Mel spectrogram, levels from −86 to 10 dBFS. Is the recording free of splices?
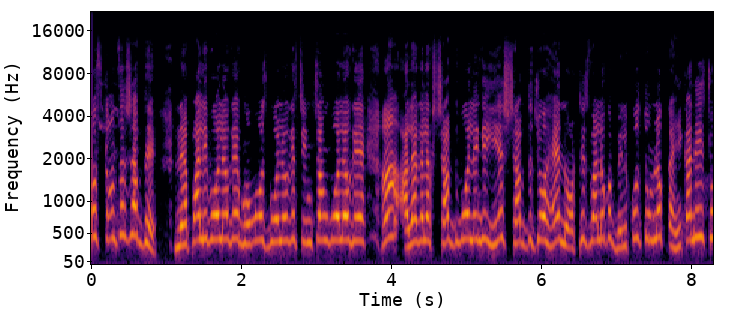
yes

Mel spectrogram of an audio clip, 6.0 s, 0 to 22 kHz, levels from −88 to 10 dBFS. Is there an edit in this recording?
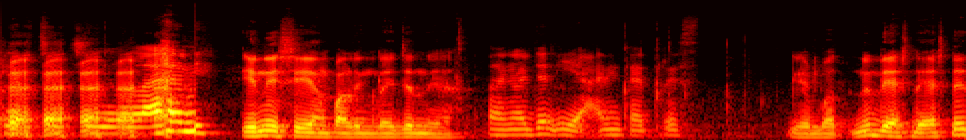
yes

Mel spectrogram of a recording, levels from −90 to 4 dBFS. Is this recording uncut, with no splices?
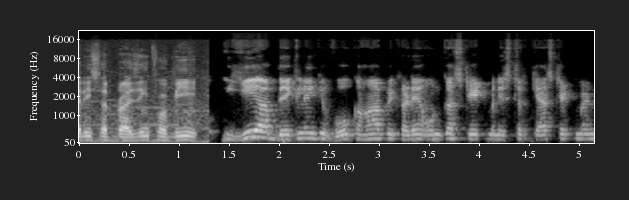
no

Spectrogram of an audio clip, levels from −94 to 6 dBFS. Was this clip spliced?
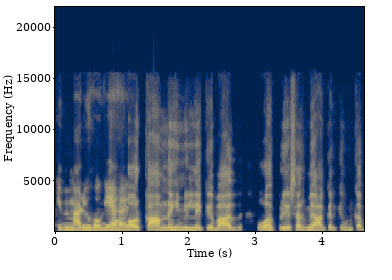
yes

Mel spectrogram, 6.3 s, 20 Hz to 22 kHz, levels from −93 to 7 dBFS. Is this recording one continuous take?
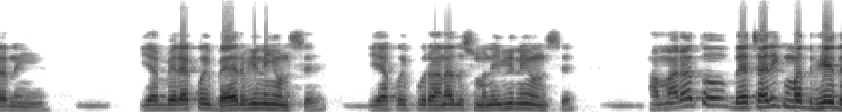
yes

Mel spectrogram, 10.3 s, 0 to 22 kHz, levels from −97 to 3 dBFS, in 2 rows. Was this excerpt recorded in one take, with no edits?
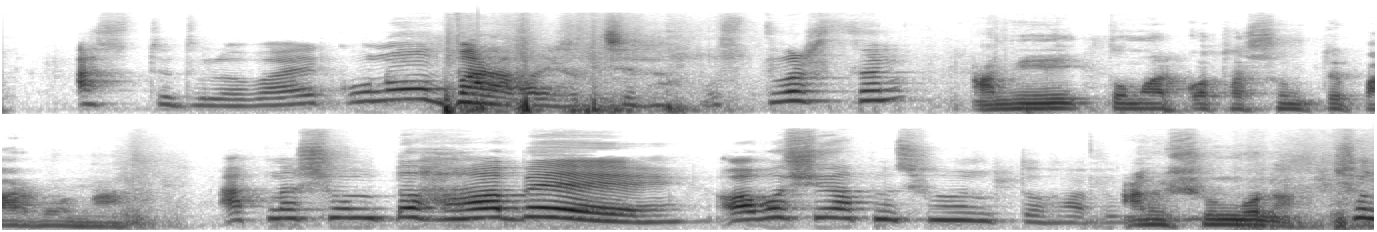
yes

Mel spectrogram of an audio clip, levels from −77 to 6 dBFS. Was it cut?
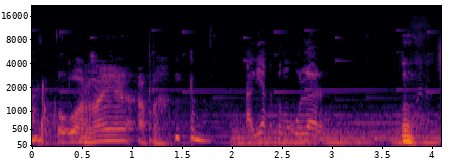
yes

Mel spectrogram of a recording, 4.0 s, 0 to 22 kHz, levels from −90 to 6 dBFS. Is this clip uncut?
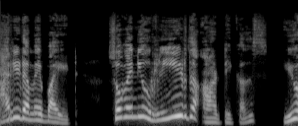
yes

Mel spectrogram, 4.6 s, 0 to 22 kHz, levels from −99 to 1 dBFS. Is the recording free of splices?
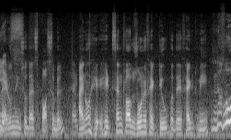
no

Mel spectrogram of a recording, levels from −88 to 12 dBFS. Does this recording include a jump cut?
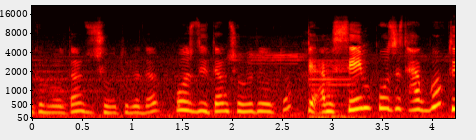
yes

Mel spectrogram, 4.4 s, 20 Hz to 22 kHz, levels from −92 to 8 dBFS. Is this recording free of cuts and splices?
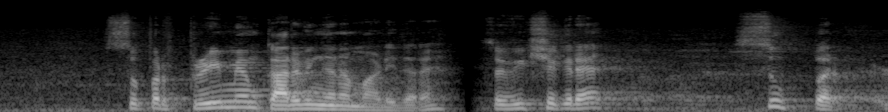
no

